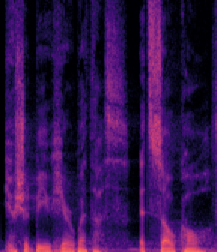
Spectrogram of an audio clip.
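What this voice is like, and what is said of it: Eerie whisper. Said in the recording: “the whisper came echoing down the line”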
